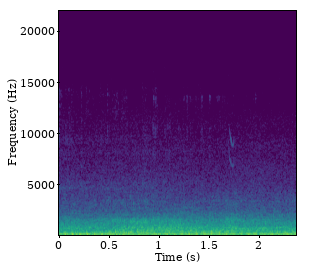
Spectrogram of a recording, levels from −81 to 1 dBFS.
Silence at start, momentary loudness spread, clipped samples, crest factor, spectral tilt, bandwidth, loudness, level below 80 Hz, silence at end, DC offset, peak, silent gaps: 0 s; 1 LU; under 0.1%; 12 dB; -9.5 dB/octave; 6.2 kHz; -21 LUFS; -34 dBFS; 0 s; under 0.1%; -6 dBFS; none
